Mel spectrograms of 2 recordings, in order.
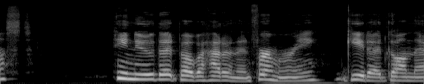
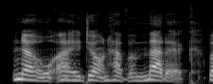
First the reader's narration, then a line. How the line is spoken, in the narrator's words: Boba grunted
